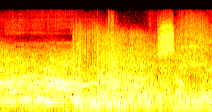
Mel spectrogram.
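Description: Rifle gunfire mixed with a wild boar's wavering, high squeal.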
